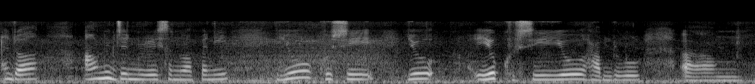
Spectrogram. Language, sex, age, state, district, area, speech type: Nepali, female, 18-30, West Bengal, Jalpaiguri, rural, spontaneous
